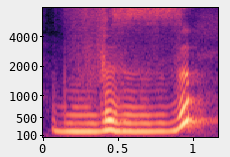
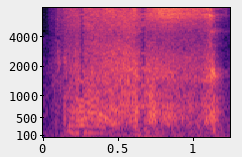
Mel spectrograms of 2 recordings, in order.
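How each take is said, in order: First: The prefix ends with a voiced z sound. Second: The prefix ends with a voiceless s sound. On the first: "it's not always pronounced as vz" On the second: "but also sometimes as vs"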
